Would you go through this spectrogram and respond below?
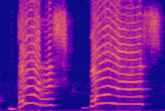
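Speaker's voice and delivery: very high put-on woman's call; madam calling Boris. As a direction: summon your bouncer in a long, high falsetto. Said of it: "Oh my god, that voice".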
